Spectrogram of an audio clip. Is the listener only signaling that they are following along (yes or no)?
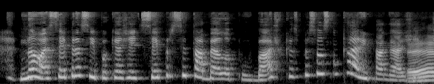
no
